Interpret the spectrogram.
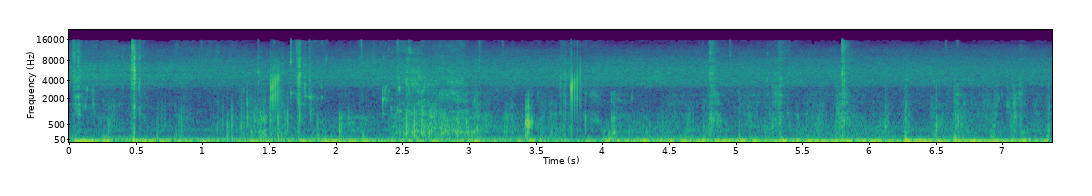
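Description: Close-up chewing of soft sponge cake soaked in milk: wet, squishy mouth sounds with a string of short clicks.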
